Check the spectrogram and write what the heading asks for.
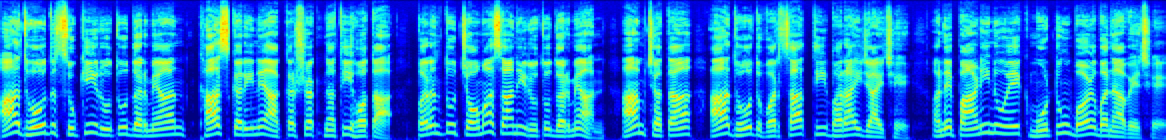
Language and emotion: Gujarati, neutral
